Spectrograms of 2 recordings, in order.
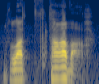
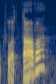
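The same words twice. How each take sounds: First: Vlatava said slowly, savoring each syllable; drawn out Vlatava with heavy V; playful pronunciation. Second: Vlatava with rising, unsure tune; questioning pronunciation. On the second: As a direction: try Vlatava again as a question. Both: Shown as a demonstration. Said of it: "That's fun to say no matter what".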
